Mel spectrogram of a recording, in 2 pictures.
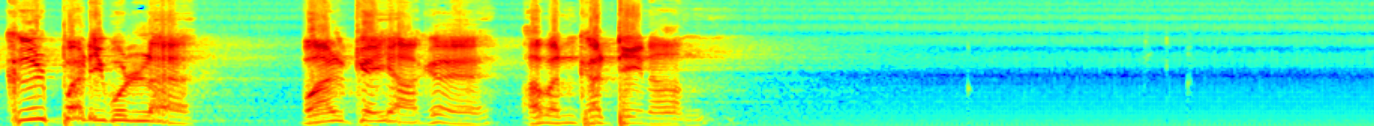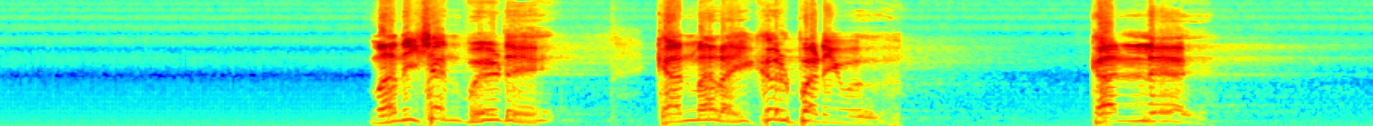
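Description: A man speaks calmly and close into a headset microphone.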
